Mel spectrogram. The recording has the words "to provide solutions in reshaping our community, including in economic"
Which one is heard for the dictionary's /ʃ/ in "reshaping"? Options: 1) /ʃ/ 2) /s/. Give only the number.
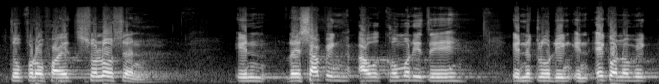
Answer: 2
